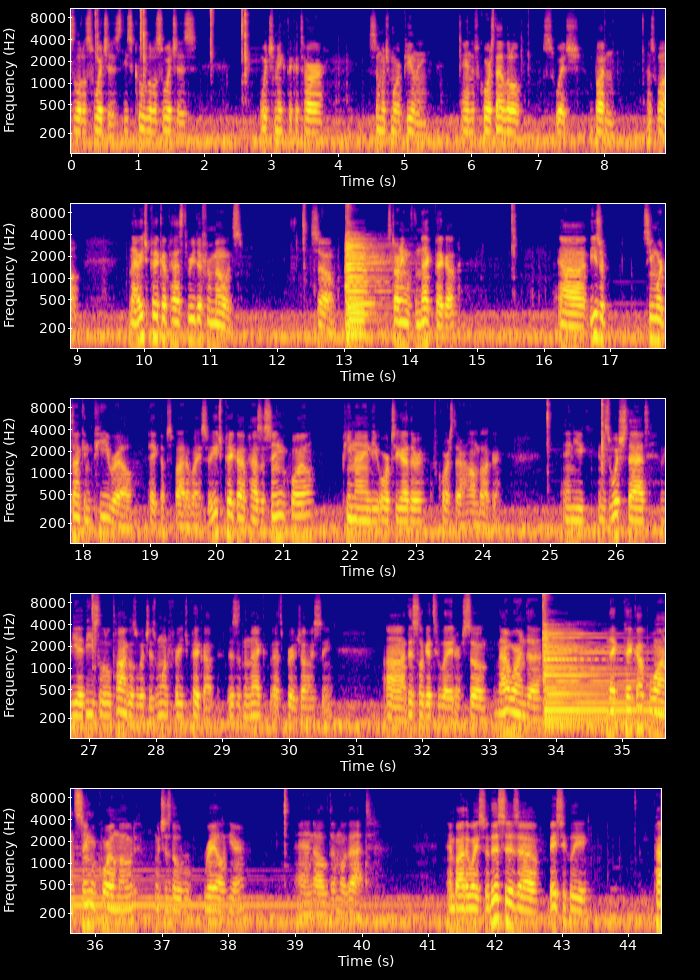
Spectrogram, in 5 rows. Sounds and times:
Speech: 0.0s - 1.9s, 2.8s - 3.8s, 4.5s - 9.1s, 9.8s - 11.5s, 12.4s - 13.0s, 13.7s - 14.8s, 16.2s - 24.3s, 25.2s - 30.7s, 31.4s - 33.8s, 34.8s - 38.3s, 39.0s - 40.3s, 41.3s - 43.4s
Music: 13.0s - 14.1s, 33.8s - 39.3s.

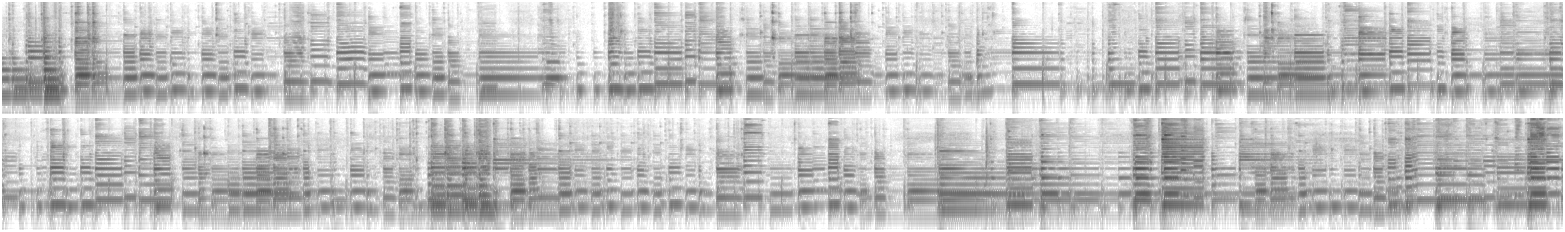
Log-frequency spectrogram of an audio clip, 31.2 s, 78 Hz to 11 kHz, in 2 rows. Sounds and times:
Country: 0.0s - 31.2s
Guitar: 0.0s - 31.2s.

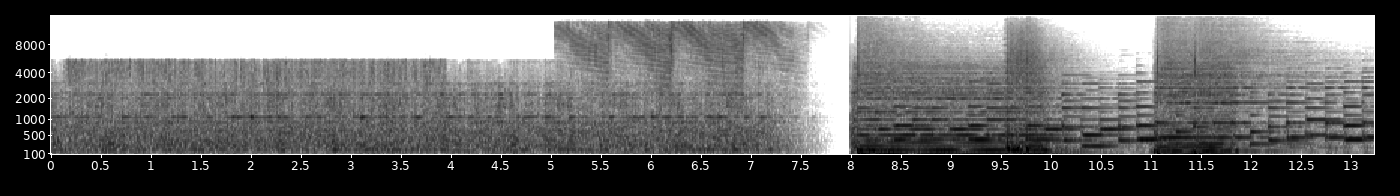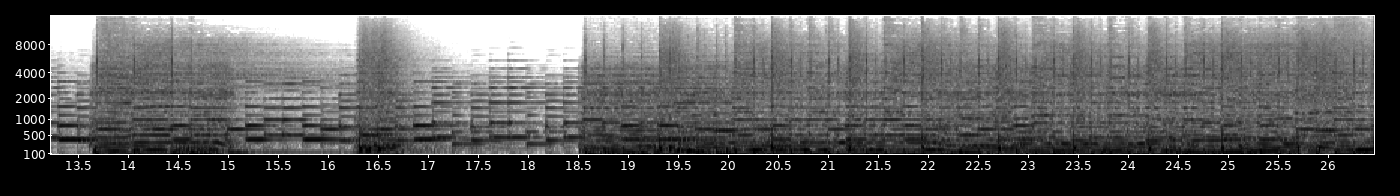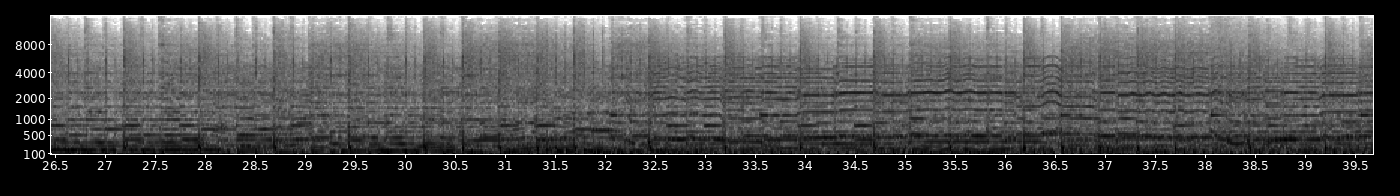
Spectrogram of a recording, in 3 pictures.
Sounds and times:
Heavy metal: 8.0s - 10.3s, 11.0s - 12.6s, 13.6s - 15.6s, 18.6s - 39.6s.

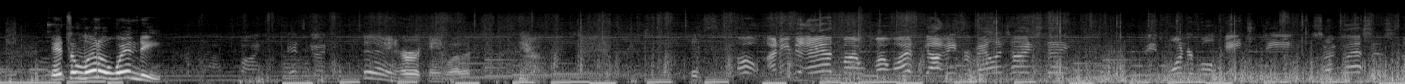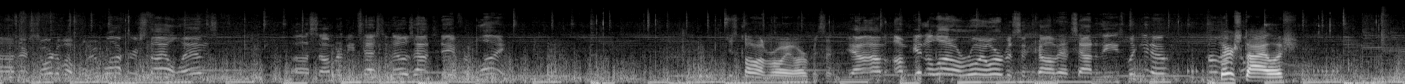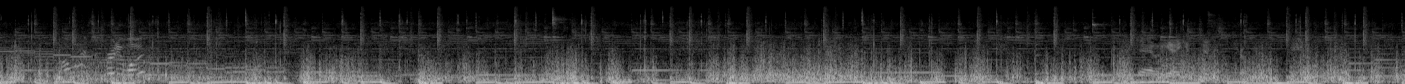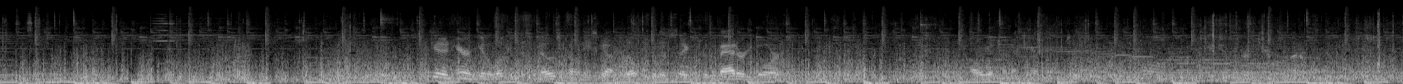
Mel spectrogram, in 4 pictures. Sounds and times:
Music: 0.0s - 56.1s
Outside, rural or natural: 0.0s - 56.1s
Speech: 0.5s - 1.6s, 7.4s - 10.7s, 11.4s - 16.2s, 17.0s - 19.1s, 21.4s - 27.0s, 28.7s - 29.6s, 46.4s - 50.0s, 51.8s - 55.3s.

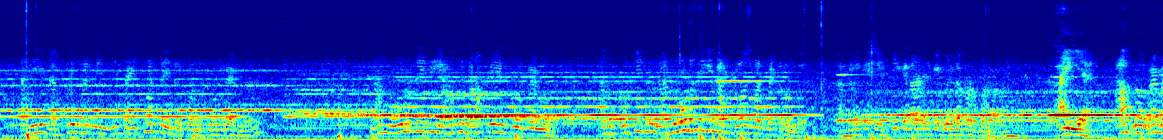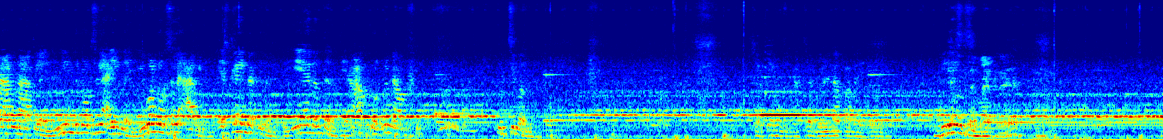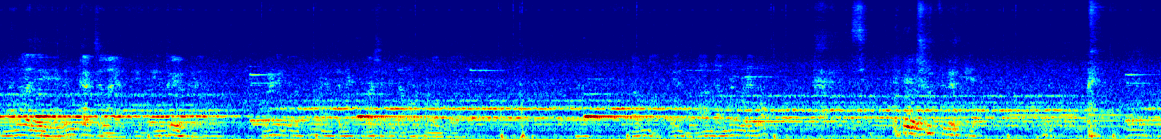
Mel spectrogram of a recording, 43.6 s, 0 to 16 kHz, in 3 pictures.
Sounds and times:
Music: 0.0s - 43.5s.

